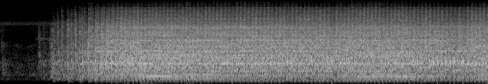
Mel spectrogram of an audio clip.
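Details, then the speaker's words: Honda HR215 walk-behind push mower with no-start, reassembled: one pull and it fires straight up into a steady, even buzz with no misses or surging; normal running. "all right guys so everything's back together we're going to give it a pull and see what happens so here we go"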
